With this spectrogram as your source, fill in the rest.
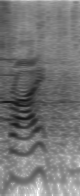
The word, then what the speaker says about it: Frei: Known as Viva Frei, Fry, to many of you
